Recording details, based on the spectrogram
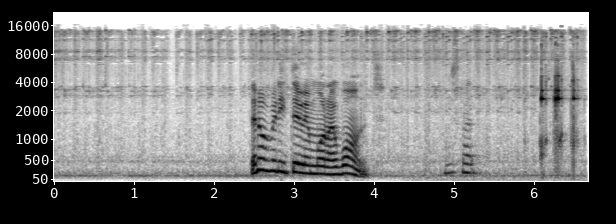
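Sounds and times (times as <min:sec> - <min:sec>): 
small bells jingling: 0:00.0 - 0:06.6
speech: 0:02.5 - 0:04.2, 0:04.9 - 0:05.4
glasses clinking in a toast: 0:06.1 - 0:06.6.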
